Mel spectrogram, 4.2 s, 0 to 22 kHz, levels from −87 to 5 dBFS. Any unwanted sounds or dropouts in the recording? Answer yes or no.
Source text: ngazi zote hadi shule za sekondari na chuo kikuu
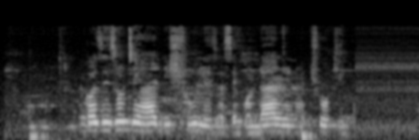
no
